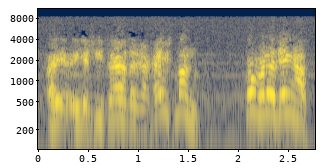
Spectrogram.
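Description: A man's voice: very high voice, animated, brisk, pushed and bright, muffled recording, slight background noise, exaggerated voice. An actor playing a blunt, colloquial construction foreman who gives orders in a radio drama. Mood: alarmed, shouting. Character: urgent, rough-and-ready construction site foreman.

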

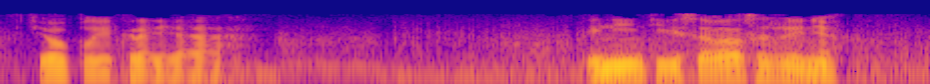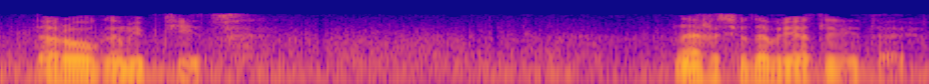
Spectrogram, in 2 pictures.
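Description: An earnest, resolute army officer in a radio war play, comradely with his men. His voice is mid-pitched. The sound is dull and lo-fi, with battle noise behind. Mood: wistful. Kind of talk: radio drama acting.

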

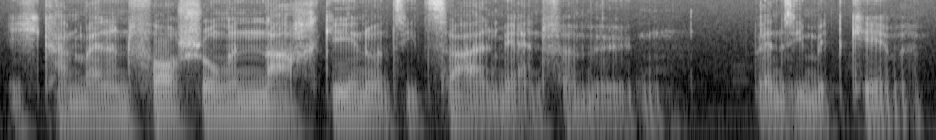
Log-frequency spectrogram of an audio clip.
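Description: An older retired scientist in a radio play, with an extremely low, crackling voice recorded close and dry. He narrates with sardonic self-importance, cynical and vain. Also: little pitch movement, a little fast, creaky, bright, forceful tone, dry recording, heavily acted. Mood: smug, wry. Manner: sardonic, self-important, talking to listener and sound engineer. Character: cynical, vain, retired male scientist telling his own story. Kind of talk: satirical radio drama monologue.

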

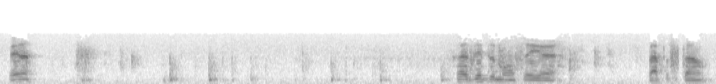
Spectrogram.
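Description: A man's voice: lowish voice, level tone, normal speed, close to an everyday voice. Man playing a stern rebel commander, hissy tinny recording. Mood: curt, commanding. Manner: stern, mocking, declamatory. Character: bitter, menacing male Congolese rebel district commander, ex-slave. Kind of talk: old radio drama acting. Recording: hissy, narrow-band old radio drama recording.

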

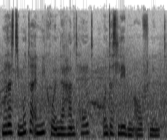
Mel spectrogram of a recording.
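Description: A woman's voice: mid-range voice, fairly quick, background noise. A woman giving scripted first-person narration as the author of the piece.

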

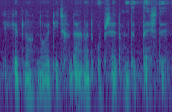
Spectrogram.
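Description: A man acting an excitable young newlywed husband in a radio drama, by turns blustering and awkwardly pleading. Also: a little fast, whispered, lightly acted. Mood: defensive, placating. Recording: thin, band-limited 1990 radio broadcast.

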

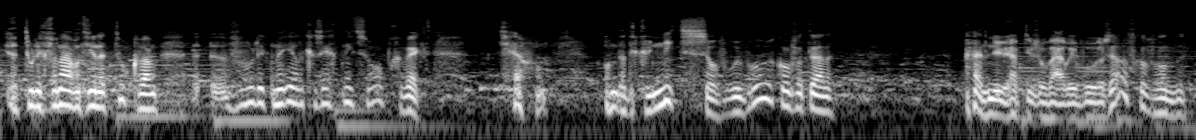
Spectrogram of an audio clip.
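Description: An actor in a radio drama playing a suave, cagey villain who poses as a courteous, hesitant Canadian gentleman. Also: mid-range voice, lively intonation, moderate pace, close to an everyday voice. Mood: feigned politeness. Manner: courteous, hesitant, feigning ignorance. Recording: radio play with music and crowd behind. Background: music and crowd chatter.

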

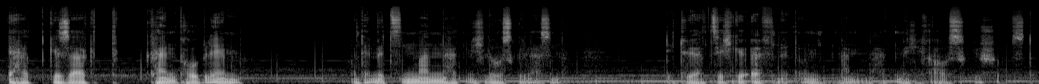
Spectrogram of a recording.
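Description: An actor playing a brooding male courier in a radio drama monologue, hushed, halting and deliberate. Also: very deep voice, vocal fry, soft background music, exaggerated voice. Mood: darkly fascinated. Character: brooding male delivery courier, darkly fascinated by danger. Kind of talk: dramatic first-person monologue.

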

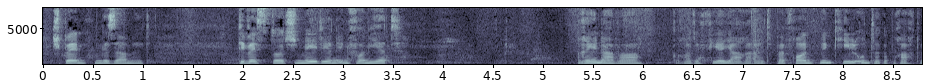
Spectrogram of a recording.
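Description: Woman acting middle-aged former activist, bitter irony, wry halting delivery, radio drama, noticeable background ambience. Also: fairly low pitch, dark tone, slight background noise, close to an everyday voice. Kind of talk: naturalistic radio drama dialogue.

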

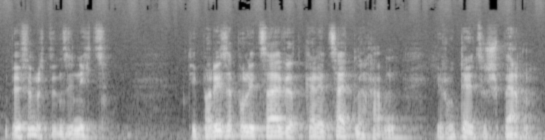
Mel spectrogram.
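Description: Deep, laconic actor as a proud colonel. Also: male voice, animated, close to an everyday voice. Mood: grave, resigned. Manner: measured, laconic, deliberately formal. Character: proud, calm Polish army colonel, gentleman and lady's man. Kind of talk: German radio play acting.

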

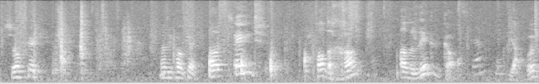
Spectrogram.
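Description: A man's voice: a little high, big pitch swings, unhurried, background noise. An actor playing a formal, deferential male notary in a Dutch radio play, hesitant and repeating himself. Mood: obliging.

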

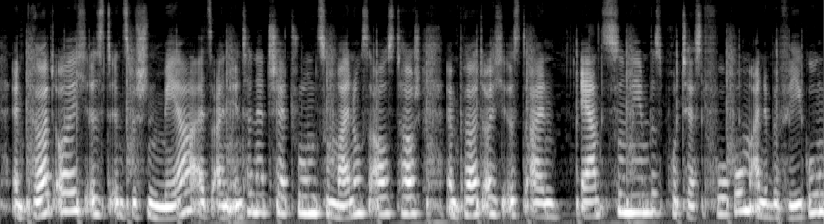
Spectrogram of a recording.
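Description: An actress playing a formal, pressing radio interviewer with measured delivery in a crime drama. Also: female voice, mid-range voice, dark tone. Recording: dull radio sound over music.

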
